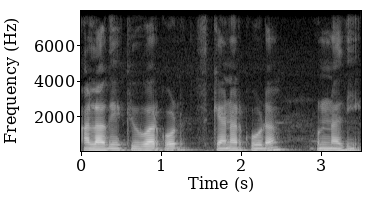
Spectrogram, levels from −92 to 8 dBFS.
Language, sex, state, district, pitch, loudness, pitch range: Telugu, male, Andhra Pradesh, Sri Satya Sai, 115 Hz, -18 LUFS, 110-120 Hz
